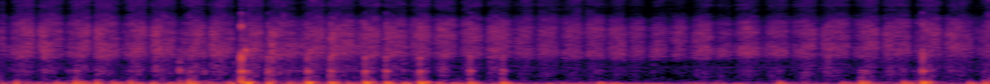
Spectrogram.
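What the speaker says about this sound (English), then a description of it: "give it a rub with our black batting" Black quilt batting is rubbed briskly over a quilted design, a steady dry scratchy brushing with quick repeated strokes, close and quiet, with no talking.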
